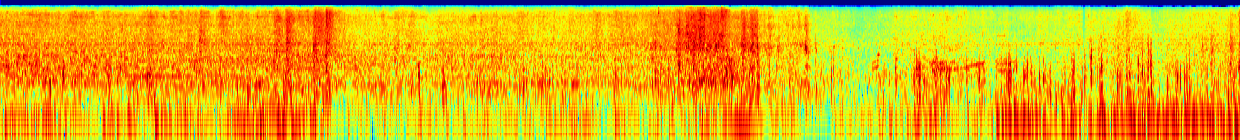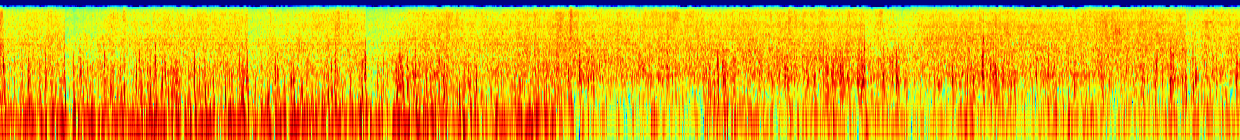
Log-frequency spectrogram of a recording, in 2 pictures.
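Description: A train rumbles and rattles along the tracks, heard from an open window.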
